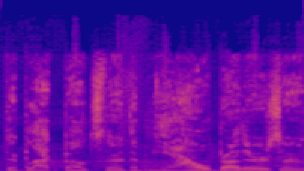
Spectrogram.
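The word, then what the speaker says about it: Miyao: Like Meow, like a kitty cat meow? But it's like Sao Paulo Meow. But it's not really like meow meow cat. It could be, but it's spelled, I think, Miyaao.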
